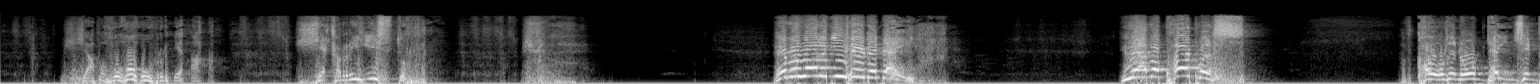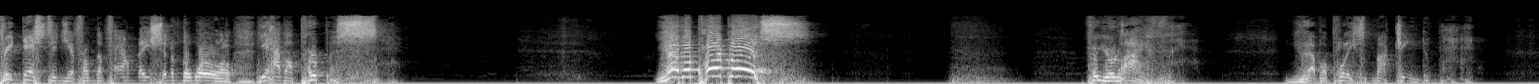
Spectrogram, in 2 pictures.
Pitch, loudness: 175 Hz, -8 LUFS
